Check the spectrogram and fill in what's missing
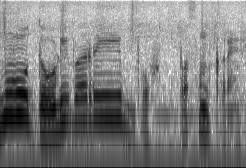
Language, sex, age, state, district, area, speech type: Odia, male, 45-60, Odisha, Sundergarh, urban, spontaneous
